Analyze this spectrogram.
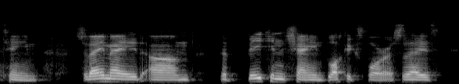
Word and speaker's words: beaconcha.in: So they made the Beacon Chain block explorer. So it's Beacon Chain. The URL is Beacon Chain, but there's a dot just before the IN at the end.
